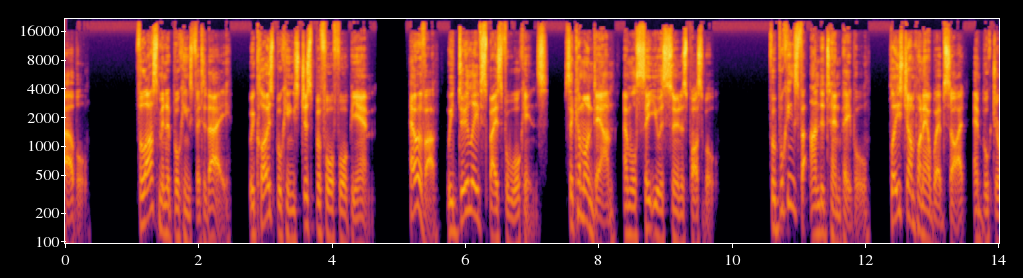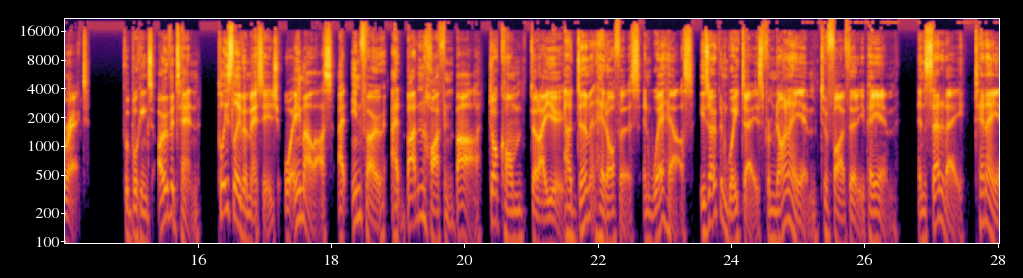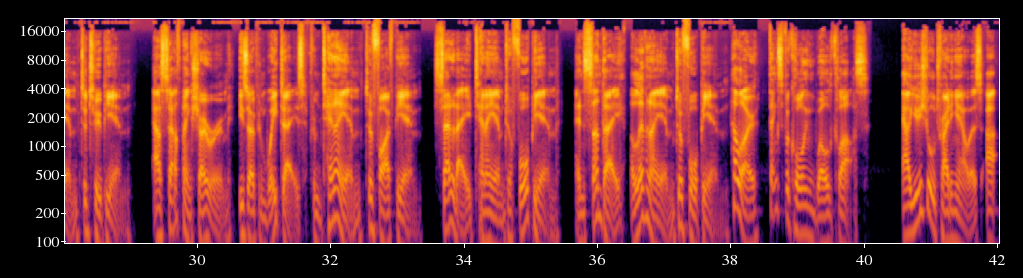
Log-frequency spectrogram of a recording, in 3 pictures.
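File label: Australian PHONE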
